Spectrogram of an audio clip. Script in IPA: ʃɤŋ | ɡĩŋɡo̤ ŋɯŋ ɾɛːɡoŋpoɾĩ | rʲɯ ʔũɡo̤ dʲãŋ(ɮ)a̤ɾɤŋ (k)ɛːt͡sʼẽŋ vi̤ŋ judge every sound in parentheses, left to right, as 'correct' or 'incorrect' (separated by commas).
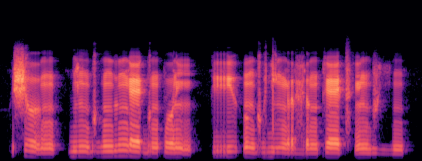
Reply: incorrect, correct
